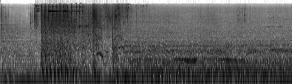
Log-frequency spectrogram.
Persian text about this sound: ماشین گرفتم، دارم میام اون سمت. ماشین در حال حرکته، ببین جلوی ساختمون.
